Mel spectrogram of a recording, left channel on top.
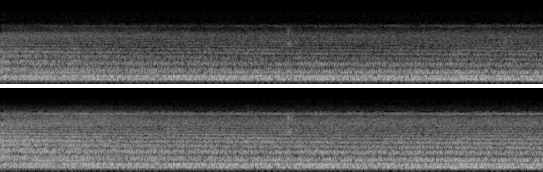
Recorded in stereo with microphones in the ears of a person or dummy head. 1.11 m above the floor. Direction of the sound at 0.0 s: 50° right (ahead or behind).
